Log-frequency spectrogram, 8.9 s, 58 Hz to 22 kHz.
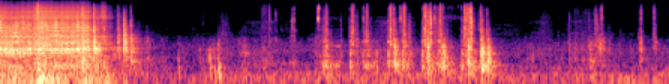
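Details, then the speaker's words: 1980 GMC Sierra Classic / Chevy C20 crew cab pickup with 454 big-block V8: catches on primer fuel with a second and a half of rough running, then quits leaving scattered ticks; starts briefly then dies, tune-up planned. "got it to run for a little bit that's promising it's first time I heard this thing run actually definitely sounding good"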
